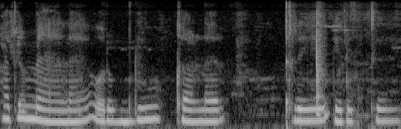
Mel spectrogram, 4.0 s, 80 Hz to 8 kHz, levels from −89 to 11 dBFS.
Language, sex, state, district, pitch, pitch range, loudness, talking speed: Tamil, female, Tamil Nadu, Nilgiris, 215 Hz, 210-235 Hz, -23 LUFS, 105 wpm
